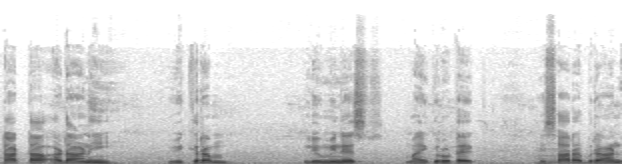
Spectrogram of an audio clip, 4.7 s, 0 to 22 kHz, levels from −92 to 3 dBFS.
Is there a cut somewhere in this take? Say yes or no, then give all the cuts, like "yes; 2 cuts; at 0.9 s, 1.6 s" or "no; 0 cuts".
no; 0 cuts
